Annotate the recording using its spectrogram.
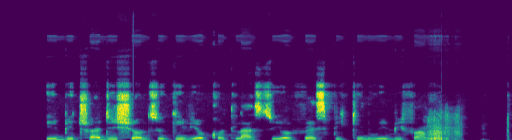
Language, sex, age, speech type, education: Nigerian Pidgin, female, 15-29, spontaneous, tertiary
